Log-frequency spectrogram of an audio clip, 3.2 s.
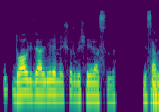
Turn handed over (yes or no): yes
